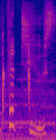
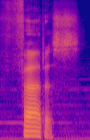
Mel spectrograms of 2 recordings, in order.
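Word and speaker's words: Fatui: Her father was a fatuse, and her mother was a very famous ballerina. See, it's pronounced fattis.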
